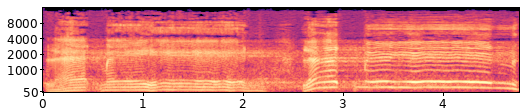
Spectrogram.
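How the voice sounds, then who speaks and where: A man does a put-on character voice at a fairly high pitch, with clear background noise and a slight echo. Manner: spooky.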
